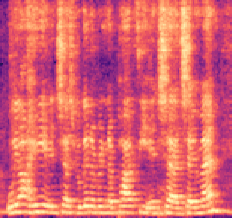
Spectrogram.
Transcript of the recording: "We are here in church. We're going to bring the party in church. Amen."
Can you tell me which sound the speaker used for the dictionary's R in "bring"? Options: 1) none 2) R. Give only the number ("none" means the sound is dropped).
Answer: 2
